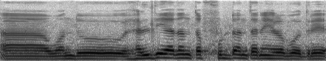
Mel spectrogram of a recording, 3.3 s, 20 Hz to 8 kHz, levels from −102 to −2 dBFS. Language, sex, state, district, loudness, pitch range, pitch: Kannada, male, Karnataka, Dharwad, -12 LUFS, 135-170 Hz, 140 Hz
